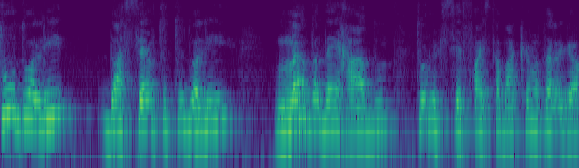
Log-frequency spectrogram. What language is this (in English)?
Portuguese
